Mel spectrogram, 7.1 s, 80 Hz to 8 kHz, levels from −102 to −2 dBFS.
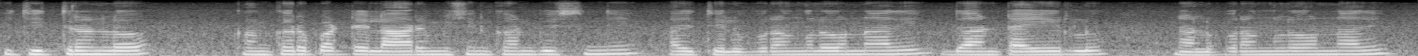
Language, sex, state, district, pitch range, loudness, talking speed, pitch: Telugu, male, Telangana, Mahabubabad, 165-180 Hz, -15 LUFS, 135 wpm, 175 Hz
